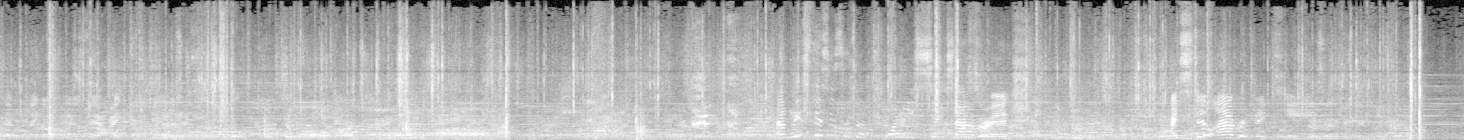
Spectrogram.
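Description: A plastic puzzle cube clicks and clatters as its layers are turned fast.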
